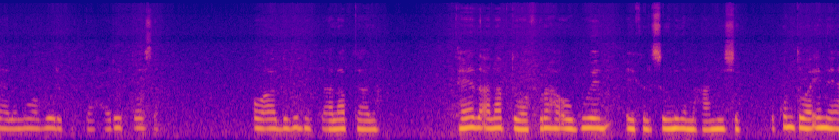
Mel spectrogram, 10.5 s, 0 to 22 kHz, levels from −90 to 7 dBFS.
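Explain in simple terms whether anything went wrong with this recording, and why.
Between 1.09 and 1.43 s there's a short stretch of speech cut by the noise suppressor: it mistook bits of the speech for background and turned them down, so about 150 ms of sound comes out faint and swallowed. The quiet room noise underneath is just part of the recording.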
